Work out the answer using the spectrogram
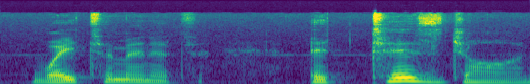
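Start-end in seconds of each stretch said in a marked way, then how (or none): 1.6-2.7 contrastive strong stress on the word is. Example of contrastive stress about it being john, stress on is. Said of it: "there should be a stress here".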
